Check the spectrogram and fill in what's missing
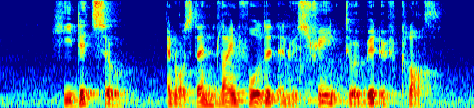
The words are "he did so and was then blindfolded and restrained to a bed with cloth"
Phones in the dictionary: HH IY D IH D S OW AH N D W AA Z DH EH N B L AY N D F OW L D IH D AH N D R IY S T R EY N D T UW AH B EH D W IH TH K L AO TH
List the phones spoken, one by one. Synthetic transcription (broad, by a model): HH IY D IH D S OW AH N W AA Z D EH N B L AY N D F OW L D IH D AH N R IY S T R EY N T UW AH B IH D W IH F K L AO TH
